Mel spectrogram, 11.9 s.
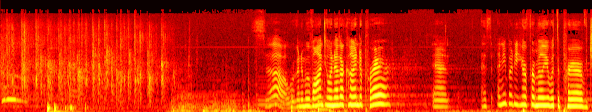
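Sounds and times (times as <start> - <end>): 
short cheer: 0.0 - 0.7
audience clapping at a prayer gathering: 0.0 - 4.0
speech: 5.4 - 7.9, 9.6 - 11.8.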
